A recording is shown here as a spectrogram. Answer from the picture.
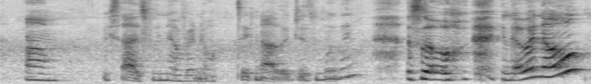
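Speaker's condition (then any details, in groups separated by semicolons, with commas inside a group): Cerebral palsy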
